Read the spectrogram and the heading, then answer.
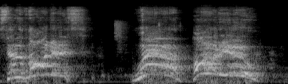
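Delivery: shrill, all-out, very high screaming call. Acting out a character calling out for Sylvanas: screaming. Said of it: "I'm screaming".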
